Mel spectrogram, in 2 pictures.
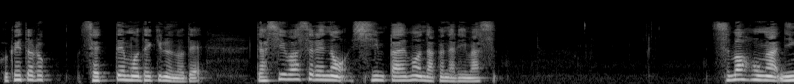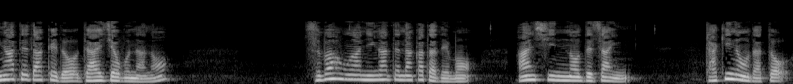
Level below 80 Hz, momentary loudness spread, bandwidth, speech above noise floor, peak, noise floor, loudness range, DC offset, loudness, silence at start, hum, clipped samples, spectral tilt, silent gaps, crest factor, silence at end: -64 dBFS; 9 LU; 8 kHz; 43 dB; -6 dBFS; -62 dBFS; 5 LU; under 0.1%; -20 LUFS; 0.05 s; none; under 0.1%; -6 dB/octave; none; 16 dB; 0.05 s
